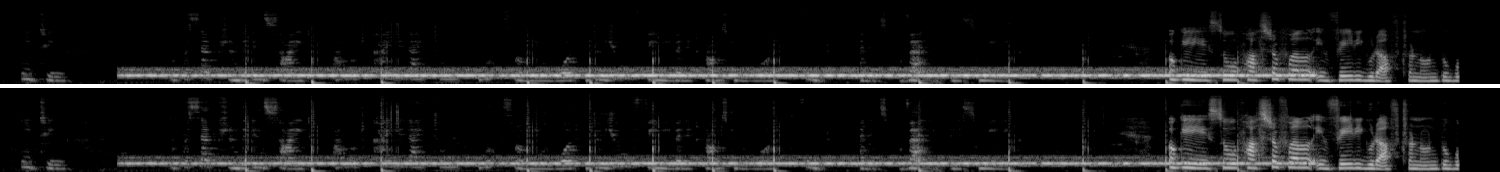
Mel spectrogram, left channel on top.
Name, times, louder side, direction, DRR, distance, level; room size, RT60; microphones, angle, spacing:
voice 1, 0.2-0.7 1.7-7.8 8.0-8.3 8.6-10.2, right 1 dB, 30° right, 4.5 m, -41 dB
sound 1, 1.2-13.2, left 6 dB, 45° left, 0.5 m, -23 dB
sound 2, 2.4-2.6 3.1-3.3 3.8-4.0 5.3-5.5 5.9-6.0 6.5-6.8 7.1-7.3 7.7-7.9 9.2-9.7 10.1-10.3 10.8-11.1 11.6-11.9 12.4-12.6, right 1 dB, 80° right, 3.2 m, -37 dB
voice 2, 11.3-14.6, right 3 dB, 50° right, 1.0 m, -26 dB
head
